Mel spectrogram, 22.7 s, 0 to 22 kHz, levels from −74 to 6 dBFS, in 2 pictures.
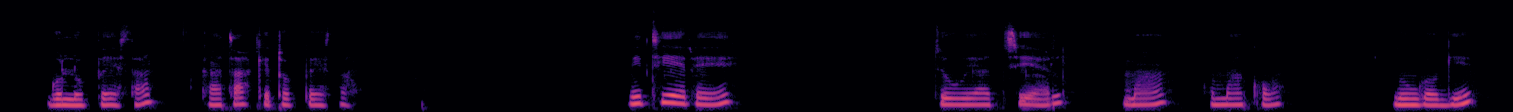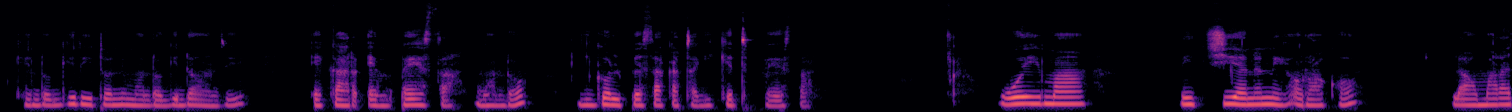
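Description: From start to finish, a DECT cordless phone buzz runs under the speech: a thin, steady buzz at 100 Hz, sitting roughly 40 dB below the voice, so it is clearest in pauses. A nearby DECT handset or base transmits a short radio burst every 10 ms, and the audio circuitry rectifies it. A spectrogram shows evenly spaced horizontal lines at 100 Hz and its many harmonics across the whole clip, and a zoomed waveform shows small pulses repeating every 10 ms during gaps.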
